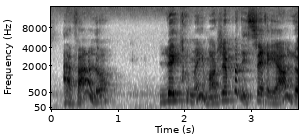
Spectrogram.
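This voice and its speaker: Somewhat breathy and fairly high-pitched, a woman with a Quebec accent speaks at a fairly slow pace. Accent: Québécois French. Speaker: nutrition coach. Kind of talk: casual video talk. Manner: chatty.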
